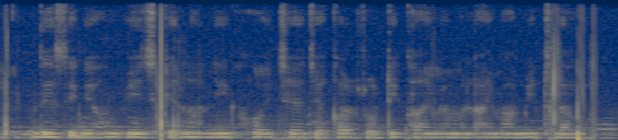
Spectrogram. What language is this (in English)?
Maithili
